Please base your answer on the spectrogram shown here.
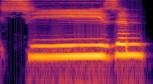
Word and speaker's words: season: good job so now notice how the same two vowels e and a are together and they're making the same long e sound one sound one long e season note you don't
